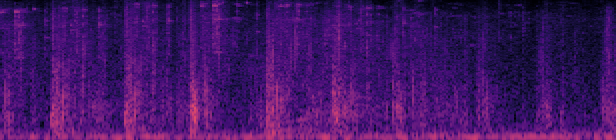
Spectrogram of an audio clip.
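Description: Footsteps swish through tall grass at a steady pace.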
